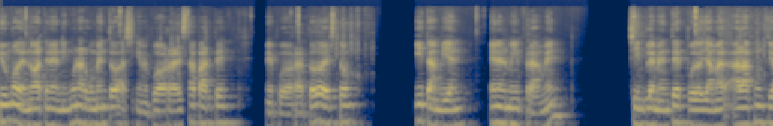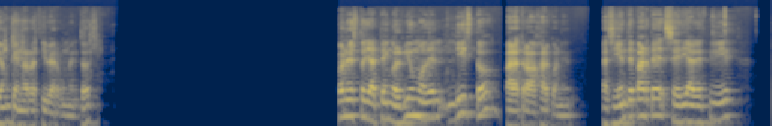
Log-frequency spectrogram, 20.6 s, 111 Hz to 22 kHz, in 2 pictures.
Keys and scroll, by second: 12.4 alt+super+l, 12.6 ctrl+alt+o.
